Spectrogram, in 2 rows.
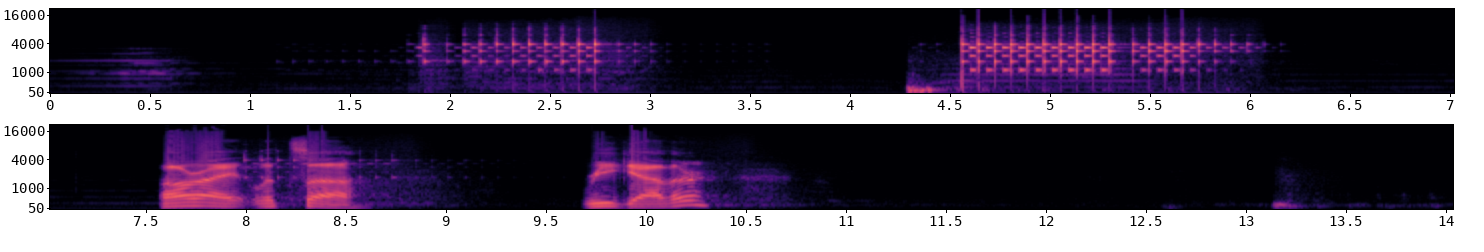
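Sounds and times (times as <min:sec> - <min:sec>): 
timer alarm ringing: 0:01.8 - 0:03.0, 0:04.4 - 0:06.1, 0:07.6 - 0:09.0
speech: 0:07.6 - 0:08.7, 0:09.7 - 0:10.4.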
